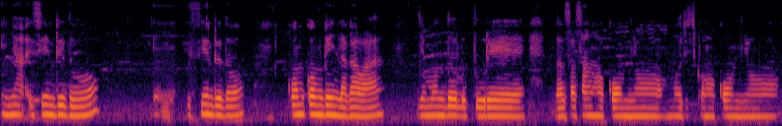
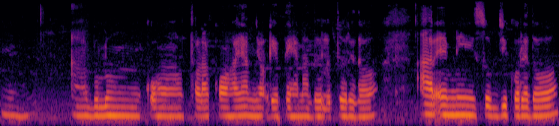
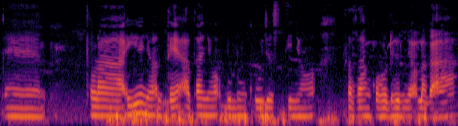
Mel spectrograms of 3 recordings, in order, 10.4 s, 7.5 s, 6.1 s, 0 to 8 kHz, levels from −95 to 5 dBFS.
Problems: none marked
